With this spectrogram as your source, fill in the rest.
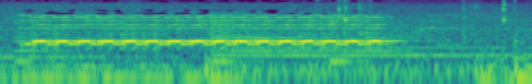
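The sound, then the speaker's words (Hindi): An old landline telephone bell rings steadily for about two seconds, a bright, sustained tonal jangle, then fades into a low hum. Fairly loud, with no voices. “मित्रों फौज जी के दौर में लैंडलाइन टेलीफोन की याद”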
